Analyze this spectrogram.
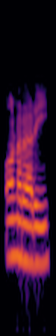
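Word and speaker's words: honorary: উচ্চারিত হয় না তখন তার পরে থাকা ওর উচ্চারণ হয় তাই না অনার অনারারি আর কি কি আছে আওয়ার এ সকল ক্ষেত্রে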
